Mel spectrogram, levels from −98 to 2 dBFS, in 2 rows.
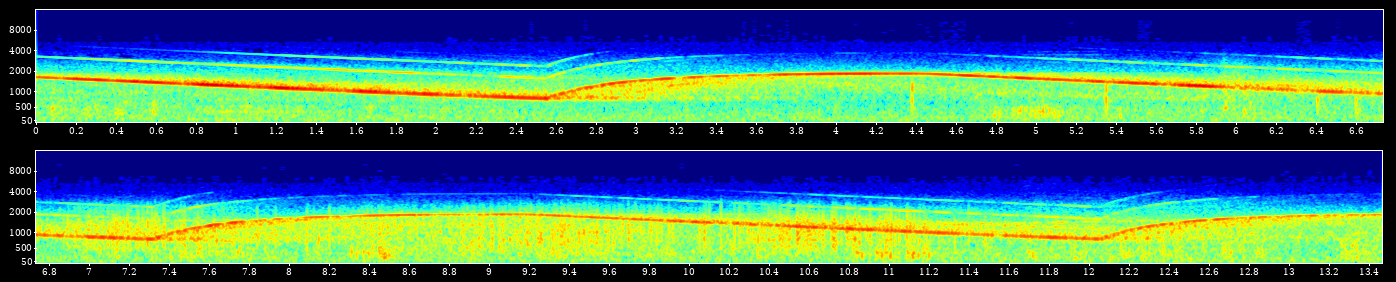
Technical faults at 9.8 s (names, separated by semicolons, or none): none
